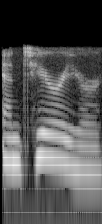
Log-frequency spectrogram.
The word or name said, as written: anterior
